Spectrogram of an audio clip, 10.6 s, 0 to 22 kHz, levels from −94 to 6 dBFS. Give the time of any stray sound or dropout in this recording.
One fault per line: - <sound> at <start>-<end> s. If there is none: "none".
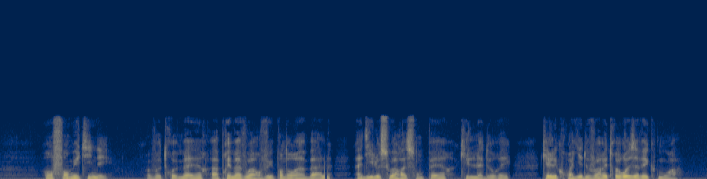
- dropout at 4.9-4.9 s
